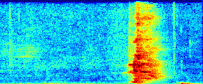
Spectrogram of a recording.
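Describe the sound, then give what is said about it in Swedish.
A single sharp cough bursts out after a quiet stretch, fairly loud, followed by a brief low thump; no one speaks. “Prosit, host.”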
